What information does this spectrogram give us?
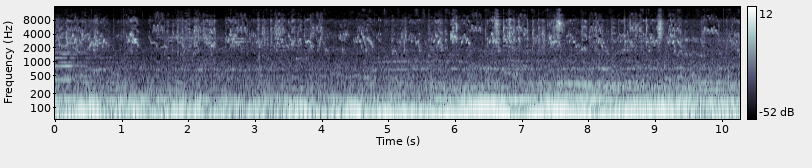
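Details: Japanese budgerigar feeding on kolmi shak (water spinach): a continuous stream of rapid scratchy chirps and squeaky twitters over a steady low mechanical hum.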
